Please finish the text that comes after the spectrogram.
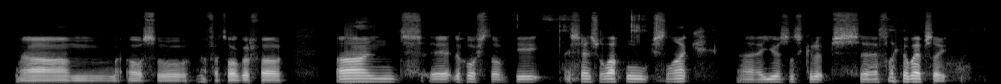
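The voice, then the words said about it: Scottish accent. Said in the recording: “Scotsman, as you can tell by the accent.”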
